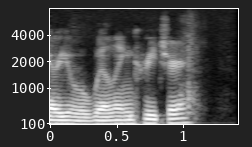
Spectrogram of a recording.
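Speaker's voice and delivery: plain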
